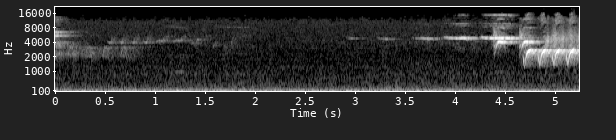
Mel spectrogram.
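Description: Nightingale song: thin, high whistled notes, then a quick burst of four or five rapid repeated chirps near the end, over a low background rumble.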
